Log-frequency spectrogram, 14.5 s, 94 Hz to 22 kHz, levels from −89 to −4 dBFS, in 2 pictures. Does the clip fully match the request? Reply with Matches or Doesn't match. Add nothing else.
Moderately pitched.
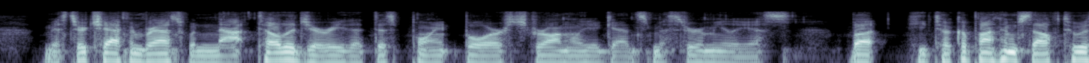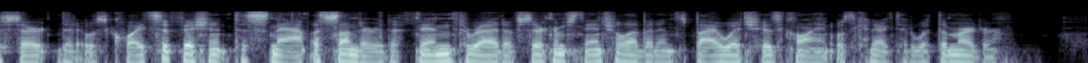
Doesn't match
